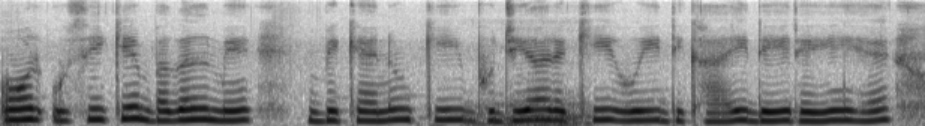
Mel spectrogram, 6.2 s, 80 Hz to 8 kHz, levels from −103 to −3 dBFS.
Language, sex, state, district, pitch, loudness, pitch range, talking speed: Hindi, female, Jharkhand, Palamu, 225 Hz, -16 LUFS, 215-240 Hz, 135 wpm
